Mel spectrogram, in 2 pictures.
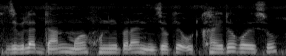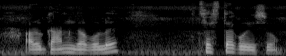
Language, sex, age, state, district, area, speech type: Assamese, male, 18-30, Assam, Goalpara, rural, spontaneous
